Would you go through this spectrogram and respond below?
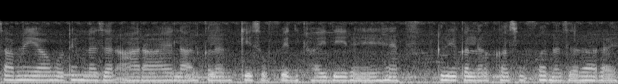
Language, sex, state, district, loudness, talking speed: Hindi, male, Chhattisgarh, Raipur, -15 LUFS, 225 wpm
